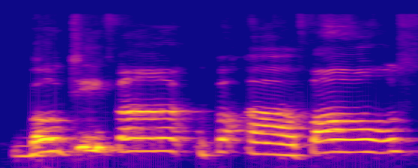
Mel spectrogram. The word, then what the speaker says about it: Boti Falls: And we also went to the Boti Falls. Is that how Yes. you pronounce it?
